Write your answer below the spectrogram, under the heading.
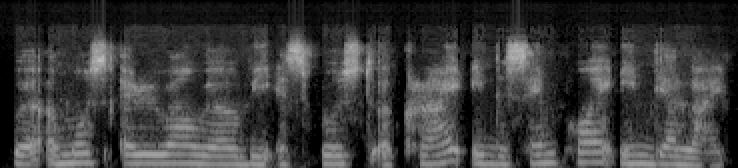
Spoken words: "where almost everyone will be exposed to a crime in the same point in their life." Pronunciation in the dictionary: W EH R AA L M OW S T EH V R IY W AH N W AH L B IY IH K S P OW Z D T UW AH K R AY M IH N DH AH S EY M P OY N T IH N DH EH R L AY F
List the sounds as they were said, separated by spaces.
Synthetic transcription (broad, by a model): W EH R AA M OW S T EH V R IY W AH N W AH L B IY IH K S P OW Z T UW AH K R AY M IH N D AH S EY M P OY N T IH N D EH L AY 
